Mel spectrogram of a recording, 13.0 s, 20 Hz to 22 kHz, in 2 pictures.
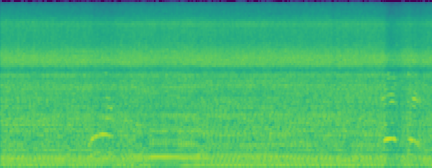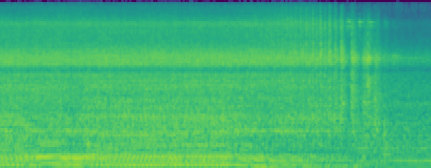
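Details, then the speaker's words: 1979 Triumph Bonneville T140D Special twin, started after the seized clutch was freed. It settles into a steady, even idle with some intake rasp and no knocks or misses; the engine runs fine. "There it is. Mission accomplished. She runs."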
